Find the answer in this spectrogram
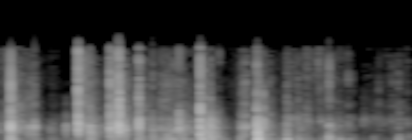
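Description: Makeup brush packaging crinkling and tearing as it is worked open by hand: a rapid, irregular run of crackles.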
